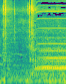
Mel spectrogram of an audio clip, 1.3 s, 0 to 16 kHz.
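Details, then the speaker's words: Old Honda Vario 150 that quit with no ignition spark: at key on, the MIL does not blink and the fuel pump gives a short click then a steady priming hum. The starter still cranks. "tidak ada kedipan mil dan full PAM ini masih dengung ya"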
